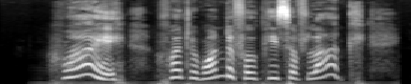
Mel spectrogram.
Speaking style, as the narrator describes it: he cried

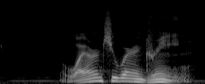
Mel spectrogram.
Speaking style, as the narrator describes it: asked me, slurring his words

